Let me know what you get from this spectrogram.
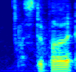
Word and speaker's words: Stefanik: Recommended by Stefanichek, I know I'm saying that wrong, for her seat. – Stefanik.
